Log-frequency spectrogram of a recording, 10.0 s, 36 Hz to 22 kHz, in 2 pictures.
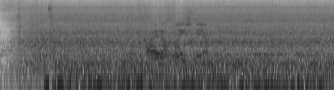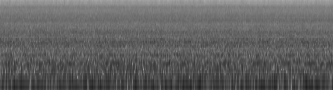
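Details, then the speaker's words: Beckett oil burner with intermittent delayed ignition and smoke, pump at 140 pressure, good flow, filter good, old electrodes; quick steady even roar with no puffing or rumble; burner lit cleanly and firing normally. "she firing up nice cuz what causes the spark is this Transformer and it sends Spark down these electrodes to fire it"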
